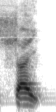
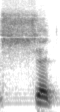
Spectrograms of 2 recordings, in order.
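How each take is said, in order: First: The syllable has a long 'eye' vowel. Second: The syllable has a short 'i' vowel. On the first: The speaker calls it right. "It's shite" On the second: The speaker calls it wrong. "I almost said it incorrectly. It's not shit"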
